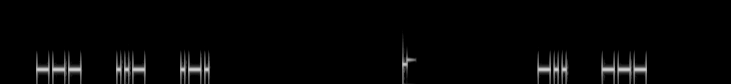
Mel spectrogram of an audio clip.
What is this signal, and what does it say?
Morse code, heard as a keyed tone, about 30 wpm, spaced as for 17 wpm, 700 Hz. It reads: OUR DO
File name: course / 30:10wpm / 237 Lesson 38f - Letter q - Words 30wpm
